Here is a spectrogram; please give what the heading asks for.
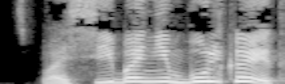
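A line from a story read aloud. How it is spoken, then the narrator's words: Snorting. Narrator (Russian): хмыкнул Лешка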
